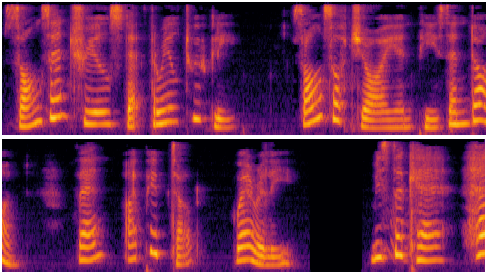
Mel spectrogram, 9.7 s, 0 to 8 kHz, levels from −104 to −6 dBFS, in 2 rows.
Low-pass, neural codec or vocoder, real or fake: 7.2 kHz; none; real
